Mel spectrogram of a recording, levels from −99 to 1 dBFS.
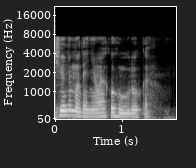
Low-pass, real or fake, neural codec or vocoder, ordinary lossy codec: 7.2 kHz; fake; codec, 16 kHz, 16 kbps, FreqCodec, smaller model; none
